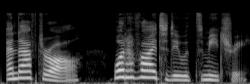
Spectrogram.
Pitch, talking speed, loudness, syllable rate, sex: 245 Hz, 240 wpm, -18 LUFS, 5.8 syllables/s, female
